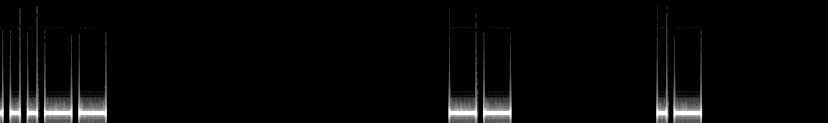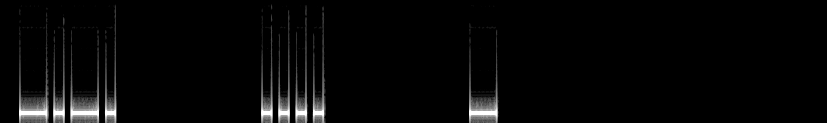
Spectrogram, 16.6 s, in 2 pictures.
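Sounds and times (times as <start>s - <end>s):
Morse code course beeps: 0.0s - 1.1s, 4.5s - 5.2s, 6.6s - 7.0s, 8.5s - 9.5s, 10.9s - 11.6s, 13.0s - 13.3s.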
